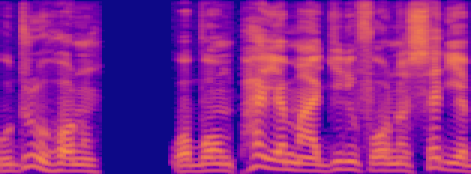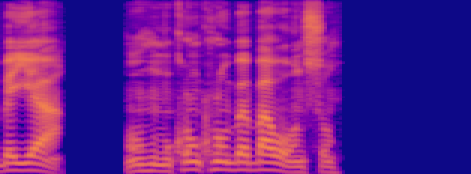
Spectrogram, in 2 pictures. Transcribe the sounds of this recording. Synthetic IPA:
wu˨du˦ɾu˨ɦɔ˦nʊ̃˦ | wʔɔ˨bɔ̃˨m̩˨pʰa˦jɛ˦mã˨d͡ʑi˦ɾi˦fʊ˨ɔ˨nʊ̃˦sɛ˦dɪ˨ɛ˨bɛ˦jɛ˦a̰˨ | hɔ̃˨ɦũ˨m˨kʰʊ˦ʊ̃˦kʰʊ˦ʊ̃˦bɛ˦ba˦wɔ̃˨n̩˨sʊ̃˦

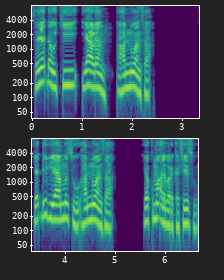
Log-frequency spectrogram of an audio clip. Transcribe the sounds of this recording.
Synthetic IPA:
sa˦jaː˦ɗa˨wkʲiː˦jaː˦˨ɽɐ˦ŋʔa˨ɦa˦nːʊ˦wɐ˨nsa˨ʔ | jaː˦ɗɪ˦bɪ˨jaː˦mʊ˦su˨ɦa˦nːʊ˦wɐ˨ns̬a˨ʔ | jaː˦kʷʊ˦ma˦ʔa˨lbɐ˨rkɐ˨t͡ʃeː˦su˨ʔ

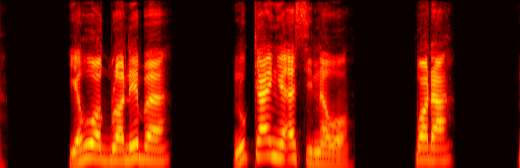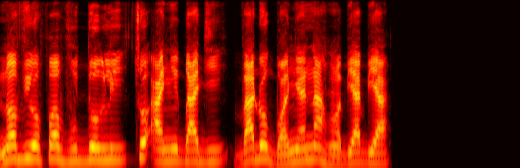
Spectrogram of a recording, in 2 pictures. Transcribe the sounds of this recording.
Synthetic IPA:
je˨ɦo˦wa˨ɡ͡blɔ˨nɛ̃˦bɛ˦ | nũ˦ka˦ɛ˦ɲɛ̃˦ɛ˦si˨nɛ̃˨wɔ̰˨ | k͡pɔ˦ɖa˦ | nɔ̃˦vi˦wo˦ɸɛ˦βu˨d̪o˦ɣli˦t͡ʃo˦ʔa˨ɲĩ˦ɡ͡ba˦d͡ʑi˦va˦ɖo˦ɡ͡bɔ̃˨ɲɛ̃˦nã˦ɦl̃ɔ̃˨bi˦a˦bi˦a˦

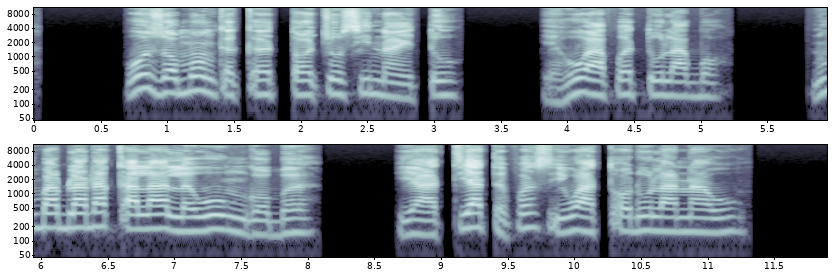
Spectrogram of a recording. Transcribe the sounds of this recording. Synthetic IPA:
wo˦zɔ˨mɔ̃˦ŋ̩˦kɛ˨kɛ˦t̪ɔ̃˦t͡ʃo˦si˦nã˨ɛ˨t̪o˦ | jḛ˨ɦo˦wa˨ɸɛ˦t̪o˦la˦ɡ͡bɔ˦ | nũ˦ba˦bla˦ɖa˦ka˦la˦lɛ˨wo˦ŋ̩˦ɡɔ˨bɛ˦ | jɛ˨a˨t̪i˦a˦t̪ɛ˨ɸɛ˦si˨wo˦a˨t̪ɔ˦ɖo˦la˦nã˦wo˦

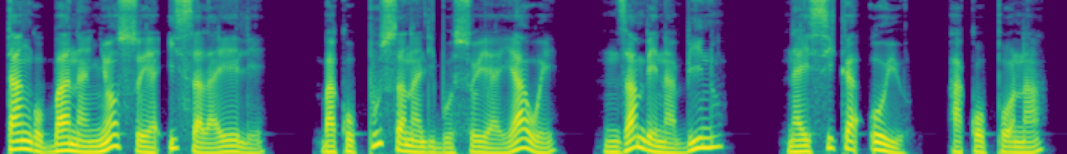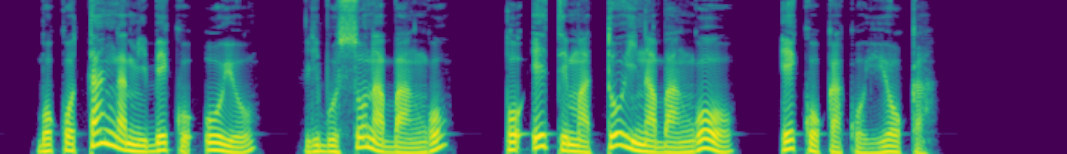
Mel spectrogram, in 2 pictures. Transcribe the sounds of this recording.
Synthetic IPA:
ta˦ŋɡo˨ba˦na˨ɲɔ˦nsɔ˨ja˨ʔi˦sa˨la˨e˦le˨ | ba˨ko˨pu˦sa˨na˨li˨bo˨so˦ja˨ja˦we˨ | nza˦mbe˨na˨bi˦no˦ | na˨e˨si˦ka˦o˦jo˨ | a˨ko˨pɔ˨na˨ | bo˨ko˨ta˦ŋɡa˨mi˨be˦kɔ̰˨o˦jo˦ | li˨bo˨so˦na˨ba˨ŋɡo˦ | po˦ʔe˦te˨ma˨to˦i˨na˨ba˨ŋɡo˦ | e˦ko˨ka˨ko˨jo˦ka˨

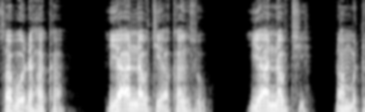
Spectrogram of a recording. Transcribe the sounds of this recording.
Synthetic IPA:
sɐ˦boː˨da˨ɦa˦ka̰˨ʔ | jaː˦ʔa˦nːɐ˦bt͡ʃiː˨ʔa˨kɐ˦ns̬ṵ˦ʔ | jaː˦ʔa˦nːɐ˦bt͡ʃiː˨ | ɗɐ˦mːʊ˨t

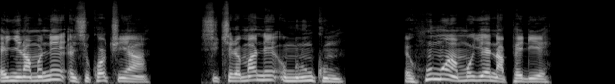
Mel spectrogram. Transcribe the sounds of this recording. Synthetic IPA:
æ˨ɲĩ˨nã˨mʊ̃˨nɪ̃˦ʔɛ˨si˨kʰɔ˦t͡ɕʰᶣɪ̃˦˨a˨ | si˨t͡ɕʰɪ˨ɾɛ˨mã˦nɪ̃˦ʔɔ˨mũ˨nũ˦ŋ˦kʰũ˦m | æ˨hũ˦mʊ̃˦a˨mʊ̃˦jɛ˦nã˨pʰɛ˦dɪ˦ɛ˦

